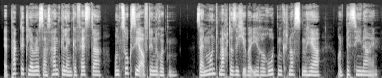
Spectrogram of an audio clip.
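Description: A woman narrating an audiobook in a measured, intimate storytelling manner. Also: lowish voice, steady tone, creaky, a little mellow, no room sound, clean studio sound.

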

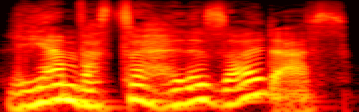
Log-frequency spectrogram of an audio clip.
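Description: A woman voicing a grumpy, spoiled young roommate in an audiobook, speaking gruffly and indignantly. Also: sits low, steady tone, normal speed, no echo, studio quality. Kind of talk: audiobook character voice.

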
